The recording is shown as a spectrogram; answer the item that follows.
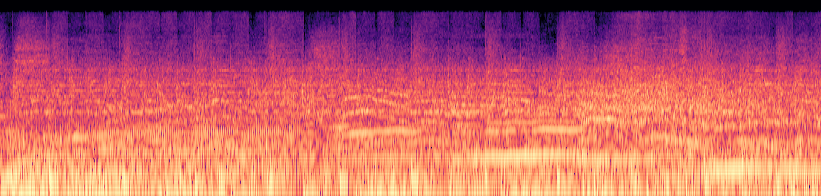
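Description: Drift car sliding with its engine running hard and tyres squealing, over loud rock music.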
